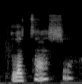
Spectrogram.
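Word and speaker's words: LaTocha: what's going on what's going on with Latasha Latasha yeah that's how you say her name what's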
